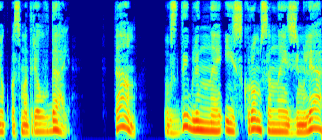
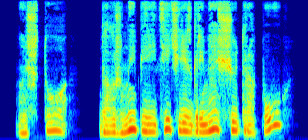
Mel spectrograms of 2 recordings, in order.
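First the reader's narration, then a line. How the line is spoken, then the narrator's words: Quiet question. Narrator (Russian): тихо спросил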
